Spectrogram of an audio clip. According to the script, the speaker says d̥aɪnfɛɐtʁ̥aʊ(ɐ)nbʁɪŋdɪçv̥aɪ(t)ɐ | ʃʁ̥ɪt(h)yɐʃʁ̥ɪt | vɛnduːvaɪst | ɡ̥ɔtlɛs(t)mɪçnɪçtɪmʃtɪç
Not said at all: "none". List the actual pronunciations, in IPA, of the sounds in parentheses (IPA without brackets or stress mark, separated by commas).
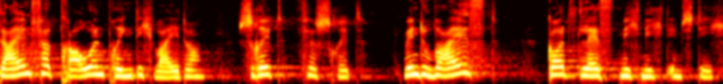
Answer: ə, t, f, t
